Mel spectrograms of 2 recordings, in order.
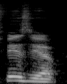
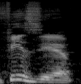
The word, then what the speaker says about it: Fiziev: Anjos versus Fiziev.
